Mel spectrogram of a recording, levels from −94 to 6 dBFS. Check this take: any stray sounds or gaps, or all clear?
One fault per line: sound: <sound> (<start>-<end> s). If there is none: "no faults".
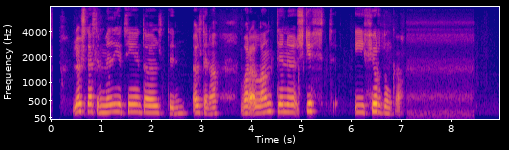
no faults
